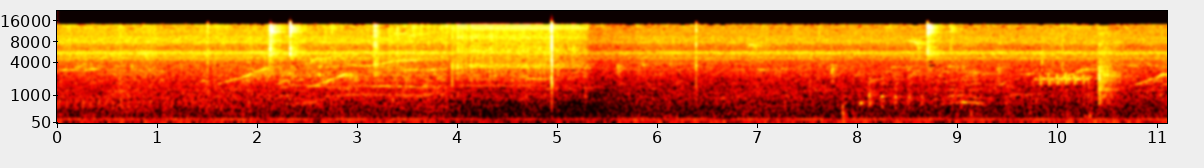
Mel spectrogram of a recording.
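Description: Birds chirping faintly in the background with short rising calls and a quick trill, over a steady low hum. A few sharp clicks or taps come through, the loudest about five seconds in.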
